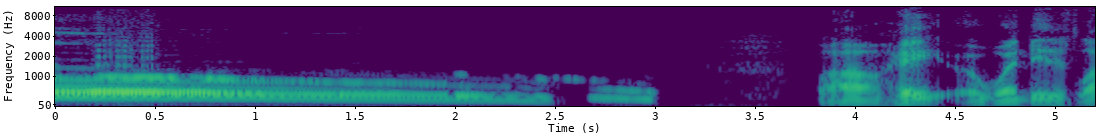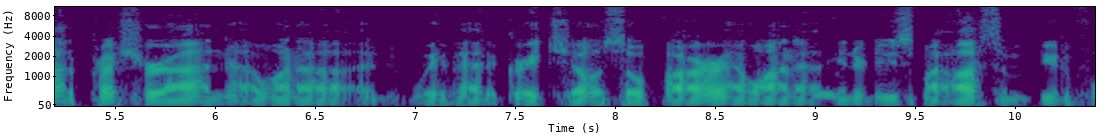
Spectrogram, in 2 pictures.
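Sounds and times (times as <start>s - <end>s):
wolf howling: 0.0s - 2.7s
speech: 4.1s - 10.3s.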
